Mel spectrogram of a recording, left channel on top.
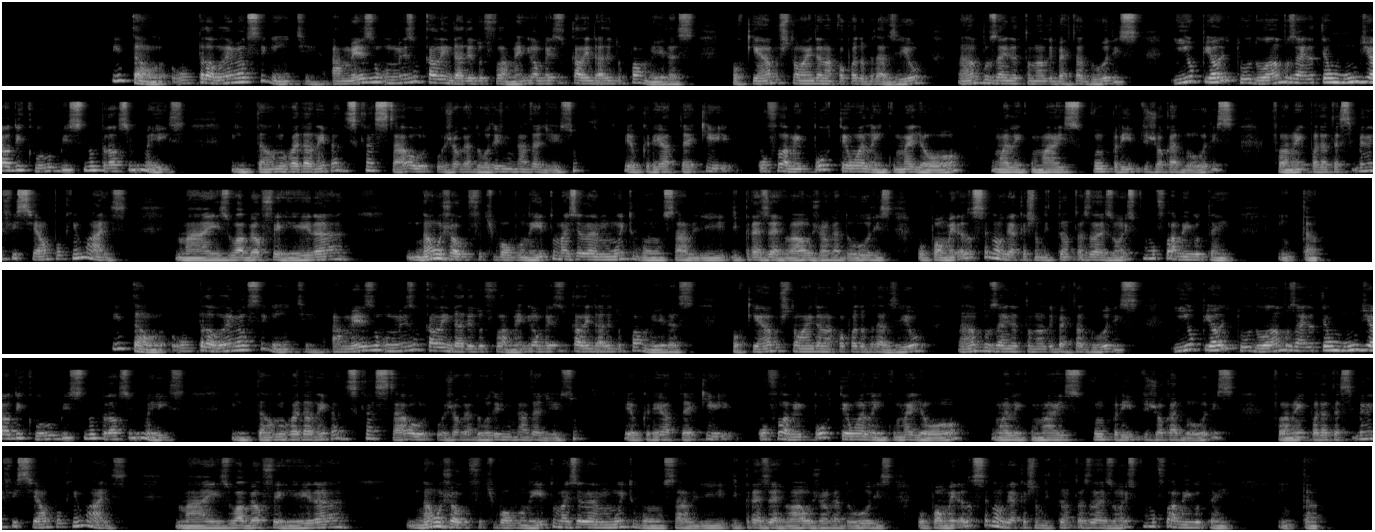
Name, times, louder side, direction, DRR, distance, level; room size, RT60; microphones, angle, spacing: voice 1, 1.1-9.2 9.6-19.5 19.9-21.0 21.3-23.3 23.6-31.2 31.5-40.6, left 2 dB, 30° left, 0.8 m, -31 dB
7.8 x 3.2 x 5.5 m
head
